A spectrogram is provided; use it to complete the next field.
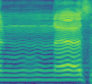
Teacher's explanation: نون مشدد 2 حرکت غنه میدیم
